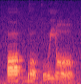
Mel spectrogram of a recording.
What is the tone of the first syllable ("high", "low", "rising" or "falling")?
high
